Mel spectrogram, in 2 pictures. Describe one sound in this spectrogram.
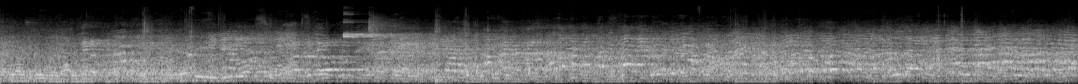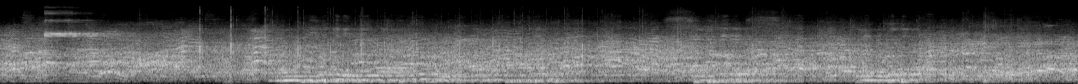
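A large indoor crowd murmurs and cheers, echoing around the hall.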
